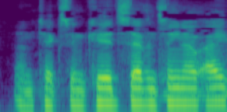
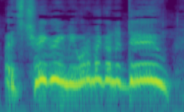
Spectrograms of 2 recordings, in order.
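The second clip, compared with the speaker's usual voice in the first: hammed-up panic, pitched way up; mock triggered Amber. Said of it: "She's like".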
